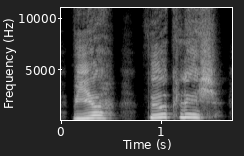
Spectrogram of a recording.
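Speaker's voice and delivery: very high outraged mouse; trembling indignation. A narrator's reading. Mouse rebuffs Alice's talk of cats, indignant. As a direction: squeak it in offended disbelief. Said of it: "die bis zur Schwanzspitze zitterte".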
